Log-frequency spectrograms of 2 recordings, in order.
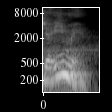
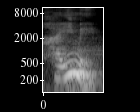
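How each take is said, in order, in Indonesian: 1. Bunyi pertama seperti j dalam bahasa Inggris. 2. Bunyi pertama seperti h. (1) "bukan Jaime" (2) "Atau Jaime"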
